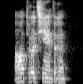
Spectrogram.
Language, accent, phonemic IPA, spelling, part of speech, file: French, Canada, /ɑ̃.tʁə.tjɛ̃.dʁɛ/, entretiendrait, verb, LL-Q150 (fra)-entretiendrait.wav
- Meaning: third-person singular conditional of entretenir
